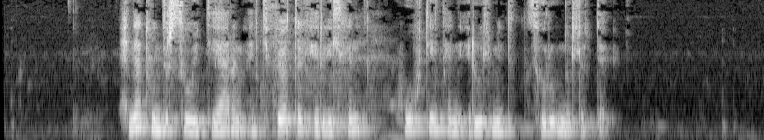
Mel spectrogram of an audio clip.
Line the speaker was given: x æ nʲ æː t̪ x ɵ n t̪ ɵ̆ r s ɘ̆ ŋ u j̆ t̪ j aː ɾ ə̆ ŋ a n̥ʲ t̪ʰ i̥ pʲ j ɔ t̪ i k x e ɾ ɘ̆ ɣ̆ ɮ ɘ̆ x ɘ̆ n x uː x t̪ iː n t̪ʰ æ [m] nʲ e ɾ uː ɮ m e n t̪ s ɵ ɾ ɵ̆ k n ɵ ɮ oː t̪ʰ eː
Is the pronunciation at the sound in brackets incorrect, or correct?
incorrect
